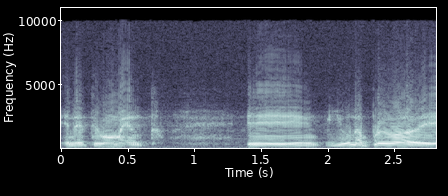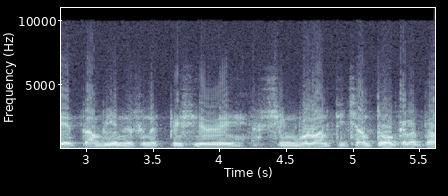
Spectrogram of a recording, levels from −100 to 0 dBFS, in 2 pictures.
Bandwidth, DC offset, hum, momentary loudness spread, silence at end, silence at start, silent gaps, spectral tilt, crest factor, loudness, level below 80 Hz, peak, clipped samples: 10 kHz; under 0.1%; none; 9 LU; 0 s; 0 s; none; -6.5 dB/octave; 10 dB; -11 LUFS; -40 dBFS; 0 dBFS; under 0.1%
